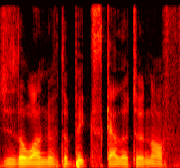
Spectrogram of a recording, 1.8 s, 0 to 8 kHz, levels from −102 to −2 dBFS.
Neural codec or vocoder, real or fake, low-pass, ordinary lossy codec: none; real; none; none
